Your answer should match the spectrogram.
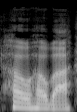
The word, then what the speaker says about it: jojoba: And then one of my favorites, which is actually a serum, is the jojoba. Did I say that right? Jojoba. Thank you. That's how it is.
